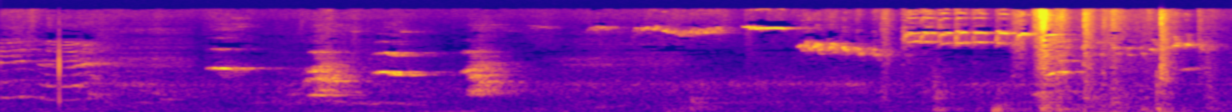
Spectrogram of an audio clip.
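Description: Several short bird calls and whistles, then a rustling burst near the end as the goshawk's wings flap when it leaves its perch.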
